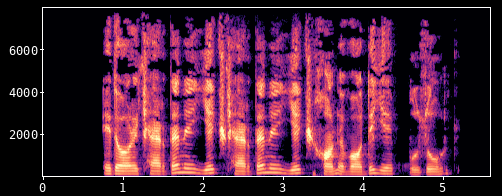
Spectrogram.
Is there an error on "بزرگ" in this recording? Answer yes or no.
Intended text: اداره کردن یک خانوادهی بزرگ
no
